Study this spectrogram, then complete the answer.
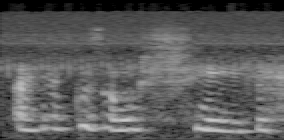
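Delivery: high, slow mock-tearful plea; hammed-up whimper; childish whine. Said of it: "I was so childish about the whole thing".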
